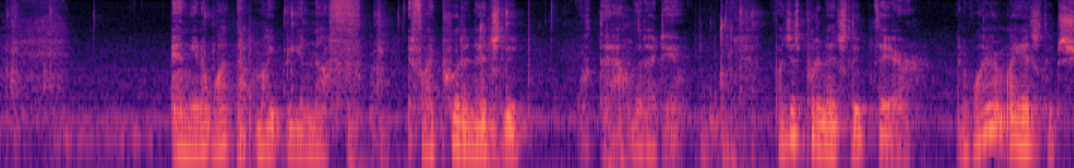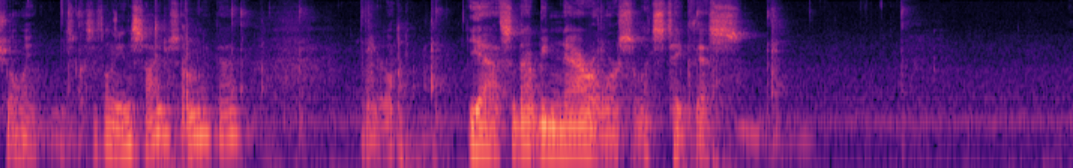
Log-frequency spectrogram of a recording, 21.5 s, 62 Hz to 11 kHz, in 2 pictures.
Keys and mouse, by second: 2.4 Tab, 3.0 Tab, 3.3-4.9 middle drag, 4.9 ctrl+e, 7.2 ctrl+r, 12.3 a, 12.7 Tab, 14.8 a, 17.0-21.4 drag.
